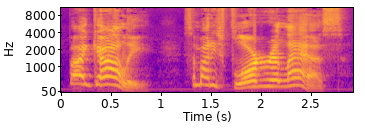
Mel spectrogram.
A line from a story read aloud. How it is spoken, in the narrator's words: cried one of the men, grinning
